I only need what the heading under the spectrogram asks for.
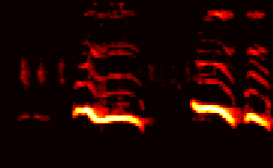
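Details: Black-throated laughingthrush singing in the morning as voice training: two loud, clear whistled phrases, the first sliding slowly downward, the second falling in two steps, with a short pause between.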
